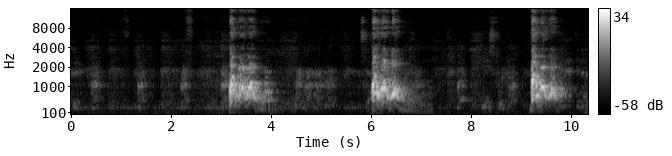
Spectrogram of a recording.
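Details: A Schnauzer barks at the TV with single sharp, loud barks about every three seconds over soft background talk.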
